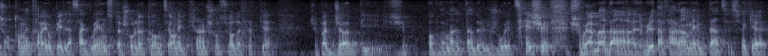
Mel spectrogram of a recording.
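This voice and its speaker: Over noticeable background noise and audible room echo, a man talks at a very fast pace with fairly even intonation. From Acadia, northern New Brunswick (McKendrick). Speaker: actor. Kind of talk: interview. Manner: casual, hesitant with fillers.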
